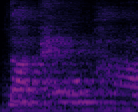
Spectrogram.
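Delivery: put-on high, whiny complaint as a baby; fussy hungry baby. Hungry baby fussing at parents, whiny annoyance. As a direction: lightly imitate an irritated infant. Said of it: "하면서 짜증내는 거 아닙니까".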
